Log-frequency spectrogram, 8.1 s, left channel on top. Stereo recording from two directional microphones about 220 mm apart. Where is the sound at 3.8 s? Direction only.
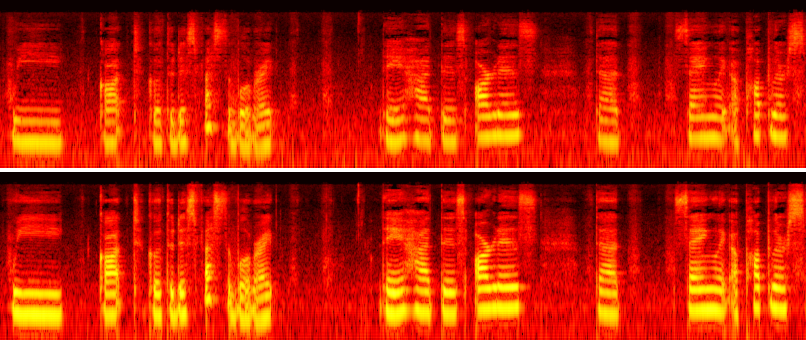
50° right (ahead or behind).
